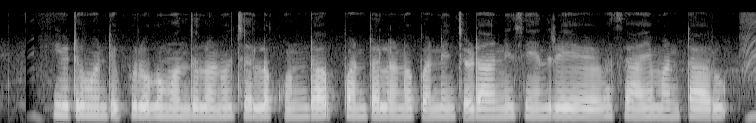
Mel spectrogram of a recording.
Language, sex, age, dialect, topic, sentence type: Telugu, female, 18-24, Southern, agriculture, statement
